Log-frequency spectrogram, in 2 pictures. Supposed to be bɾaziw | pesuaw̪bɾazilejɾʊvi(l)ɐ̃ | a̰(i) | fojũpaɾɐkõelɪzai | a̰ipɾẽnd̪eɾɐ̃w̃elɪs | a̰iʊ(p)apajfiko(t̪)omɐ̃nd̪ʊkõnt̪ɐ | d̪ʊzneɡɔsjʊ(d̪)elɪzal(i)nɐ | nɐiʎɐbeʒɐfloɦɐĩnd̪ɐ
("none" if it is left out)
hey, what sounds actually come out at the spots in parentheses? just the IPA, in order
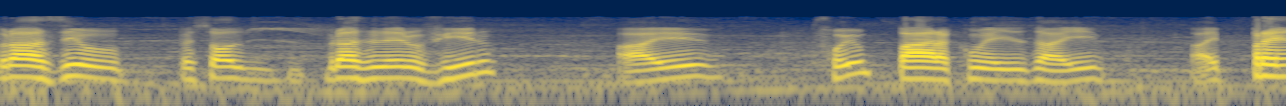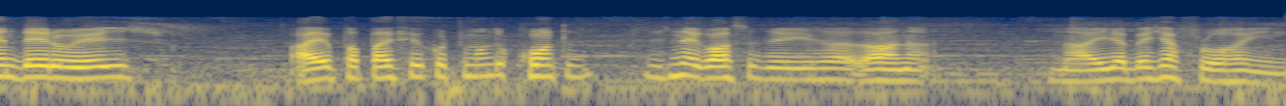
ɾ, i, p, t̪, d̪, a

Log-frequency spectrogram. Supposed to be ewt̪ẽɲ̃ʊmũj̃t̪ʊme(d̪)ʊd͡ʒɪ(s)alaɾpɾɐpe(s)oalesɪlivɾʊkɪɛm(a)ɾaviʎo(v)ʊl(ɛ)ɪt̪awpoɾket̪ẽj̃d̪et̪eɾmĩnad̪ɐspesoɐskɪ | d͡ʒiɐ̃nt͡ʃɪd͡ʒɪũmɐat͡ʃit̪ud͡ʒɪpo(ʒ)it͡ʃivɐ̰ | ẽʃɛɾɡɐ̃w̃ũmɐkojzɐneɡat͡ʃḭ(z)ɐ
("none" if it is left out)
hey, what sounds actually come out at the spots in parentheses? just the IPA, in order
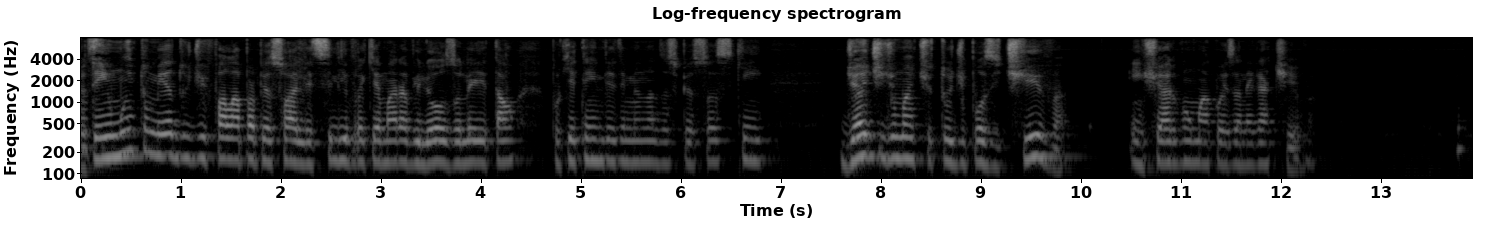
d̪, f, s, a, z, e, z, v

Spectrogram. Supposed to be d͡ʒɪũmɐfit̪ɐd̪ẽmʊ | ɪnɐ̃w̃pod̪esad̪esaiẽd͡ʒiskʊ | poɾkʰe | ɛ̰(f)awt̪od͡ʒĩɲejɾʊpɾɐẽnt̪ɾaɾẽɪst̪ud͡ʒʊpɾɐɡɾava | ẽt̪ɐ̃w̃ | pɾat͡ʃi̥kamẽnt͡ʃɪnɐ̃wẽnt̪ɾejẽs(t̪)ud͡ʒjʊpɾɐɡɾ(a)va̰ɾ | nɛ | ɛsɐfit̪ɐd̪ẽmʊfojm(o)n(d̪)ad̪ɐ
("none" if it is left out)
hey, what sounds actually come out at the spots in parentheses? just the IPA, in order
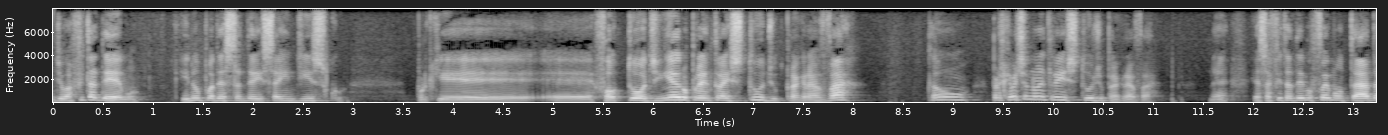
f, t̪, a, õ, t̪

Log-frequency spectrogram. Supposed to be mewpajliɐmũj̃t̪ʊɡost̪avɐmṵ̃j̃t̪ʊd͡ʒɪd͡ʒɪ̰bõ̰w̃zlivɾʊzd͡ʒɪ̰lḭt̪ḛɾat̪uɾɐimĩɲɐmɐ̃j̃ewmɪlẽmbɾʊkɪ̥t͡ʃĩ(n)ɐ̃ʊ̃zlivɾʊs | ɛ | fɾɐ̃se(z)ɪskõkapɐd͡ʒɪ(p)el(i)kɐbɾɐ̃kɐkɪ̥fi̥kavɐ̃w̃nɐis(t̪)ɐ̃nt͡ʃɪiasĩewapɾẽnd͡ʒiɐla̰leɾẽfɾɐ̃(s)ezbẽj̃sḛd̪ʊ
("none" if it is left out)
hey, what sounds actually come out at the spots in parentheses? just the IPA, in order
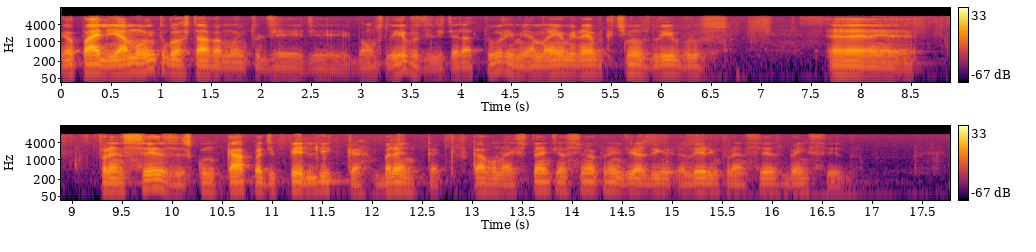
ɲ, z, p, i, t̪, s

